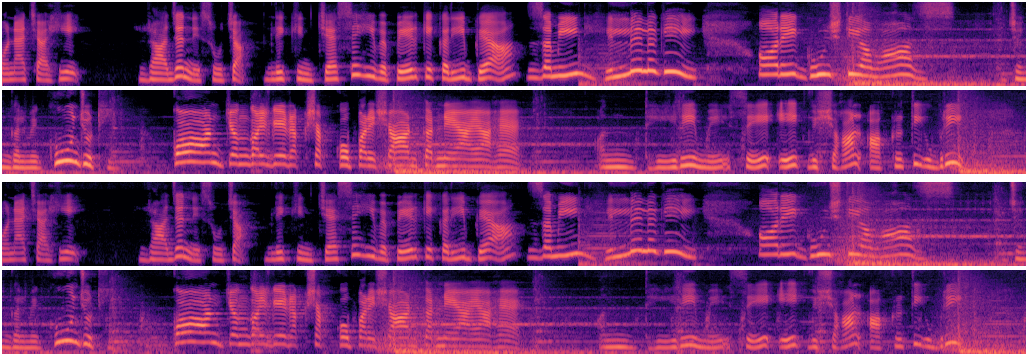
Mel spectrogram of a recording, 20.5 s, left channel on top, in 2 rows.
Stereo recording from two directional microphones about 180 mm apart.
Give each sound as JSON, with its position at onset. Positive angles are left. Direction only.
{"t": 0.0, "sound": "speech", "side_deg": 35}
